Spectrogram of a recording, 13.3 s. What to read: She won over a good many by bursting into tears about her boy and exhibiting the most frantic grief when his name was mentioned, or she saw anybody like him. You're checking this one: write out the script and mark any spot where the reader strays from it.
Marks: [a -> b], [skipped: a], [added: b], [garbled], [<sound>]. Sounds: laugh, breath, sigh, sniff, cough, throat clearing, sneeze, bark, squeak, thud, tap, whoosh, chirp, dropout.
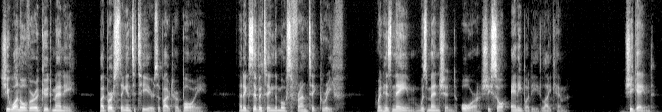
She won over a good many by bursting into tears about her boy and exhibiting the most frantic grief when his name was mentioned, or she saw anybody like him. [added: She gained]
